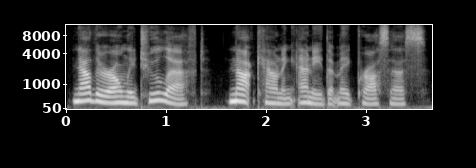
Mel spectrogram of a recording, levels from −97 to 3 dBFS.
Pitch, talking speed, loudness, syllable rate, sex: 205 Hz, 180 wpm, -18 LUFS, 5.4 syllables/s, female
